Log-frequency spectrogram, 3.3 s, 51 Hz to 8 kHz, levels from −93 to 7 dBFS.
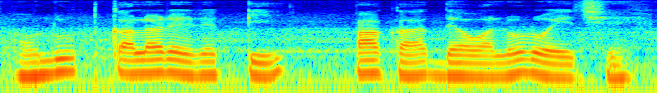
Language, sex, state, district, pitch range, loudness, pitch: Bengali, male, West Bengal, Cooch Behar, 130-150 Hz, -17 LUFS, 140 Hz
